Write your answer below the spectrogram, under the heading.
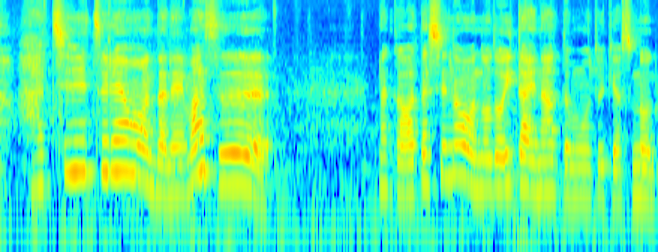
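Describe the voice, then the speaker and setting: With a Kansai accent, a woman talks at a moderate pace and a fairly high pitch. Her pitch swings very widely. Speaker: podcast host, theatre performer. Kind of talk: casual chat. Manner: animated.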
